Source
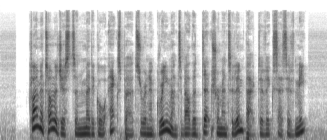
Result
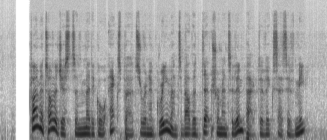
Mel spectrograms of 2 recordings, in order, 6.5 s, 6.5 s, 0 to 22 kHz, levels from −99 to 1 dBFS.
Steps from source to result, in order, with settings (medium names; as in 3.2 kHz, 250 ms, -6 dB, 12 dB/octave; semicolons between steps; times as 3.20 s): thinning echo 124 ms, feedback 49%, high-pass 740 Hz, level -22.5 dB; word length cut 8-bit, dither none; trim +2 dB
